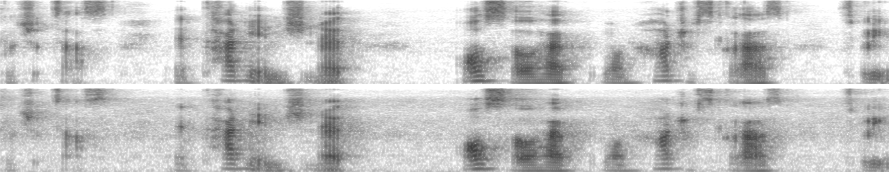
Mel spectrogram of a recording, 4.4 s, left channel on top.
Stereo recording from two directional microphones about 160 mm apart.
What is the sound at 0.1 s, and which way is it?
Speech, 40° left (ahead or behind).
